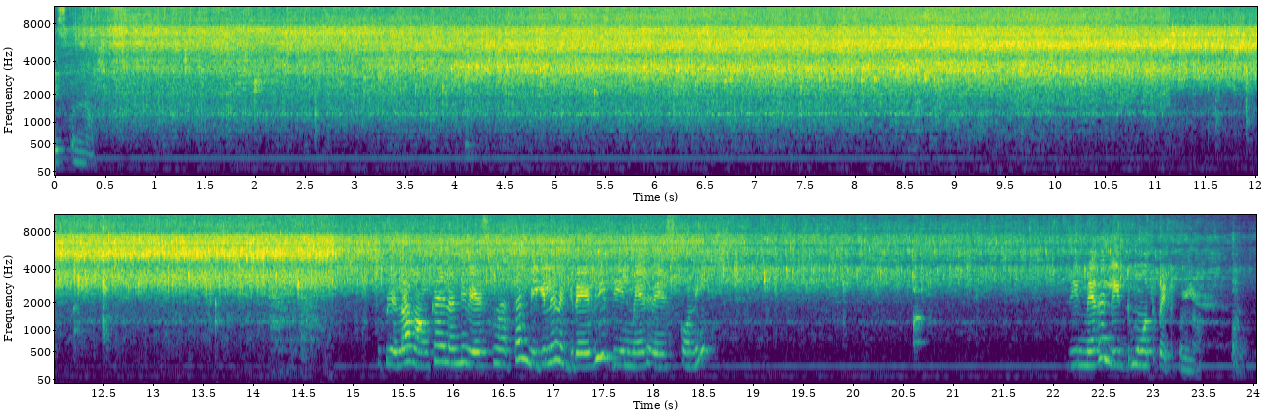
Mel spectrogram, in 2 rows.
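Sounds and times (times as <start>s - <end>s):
eggplants sizzling in hot oil: 0.0s - 23.4s.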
